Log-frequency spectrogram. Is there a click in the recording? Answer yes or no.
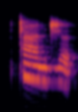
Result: yes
